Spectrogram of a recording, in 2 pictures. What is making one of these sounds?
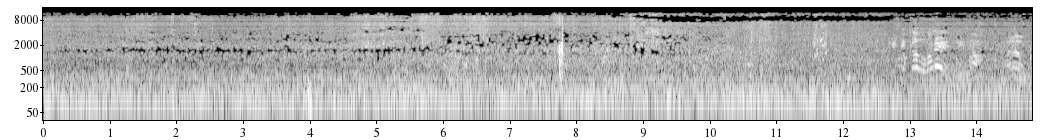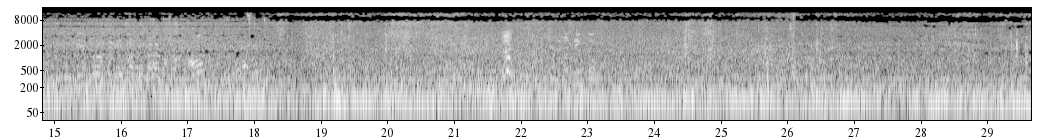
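Waves splash and slap against a rubber boat hull.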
